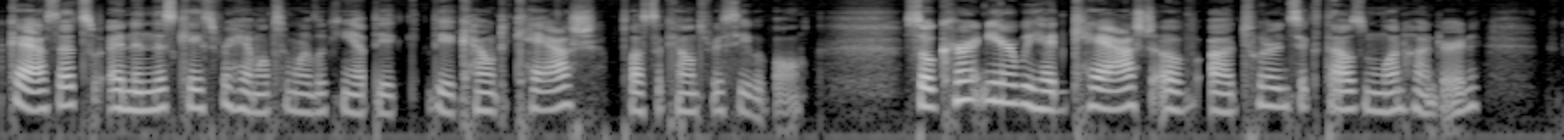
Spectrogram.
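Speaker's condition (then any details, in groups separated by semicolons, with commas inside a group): No condition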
